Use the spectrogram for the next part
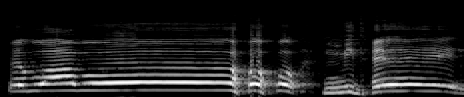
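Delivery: very loud, high, long-held shout; drawn-out attention-grabbing holler; teacher's yell. Shown as a demonstration. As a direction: bellow it to jolt the class awake. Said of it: "हे असं का ओरडते मास्तर?".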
